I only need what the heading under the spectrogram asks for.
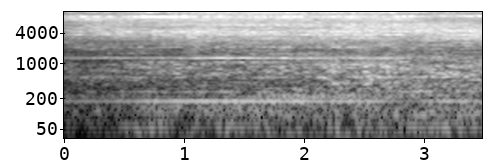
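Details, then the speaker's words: Holzher vertical panel saw ripping a board after tuning the horizontal rip alignment and base: steady low motor hum with even blade hiss, no bogging; no longer fighting the blade as before, cuts cleanly, slight burn at cut start. "sounds much better going through the board I wasn't getting the typical fighting that I was while I was pushing against the blade and had a little bit of a fight"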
